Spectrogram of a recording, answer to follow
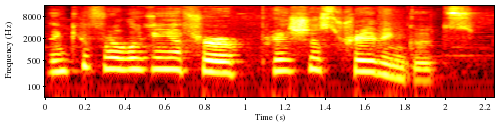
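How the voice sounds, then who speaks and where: A woman's voice: high voice, animated, fast, darkish tone, faint music behind. A woman reading video game dialogue aloud expressively on a live stream.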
